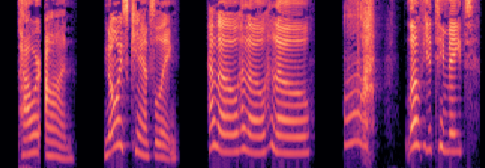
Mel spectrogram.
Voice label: ENG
